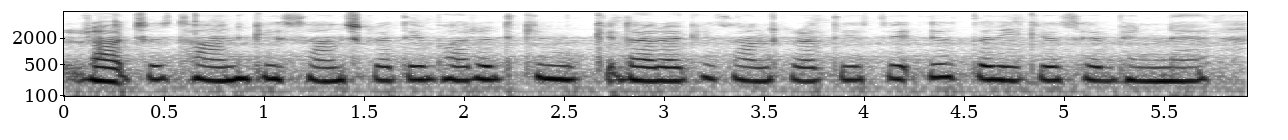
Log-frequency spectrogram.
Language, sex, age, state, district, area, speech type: Hindi, male, 60+, Rajasthan, Jaipur, urban, spontaneous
